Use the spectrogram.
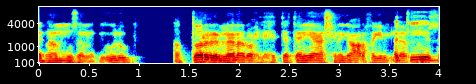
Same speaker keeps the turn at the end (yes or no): no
